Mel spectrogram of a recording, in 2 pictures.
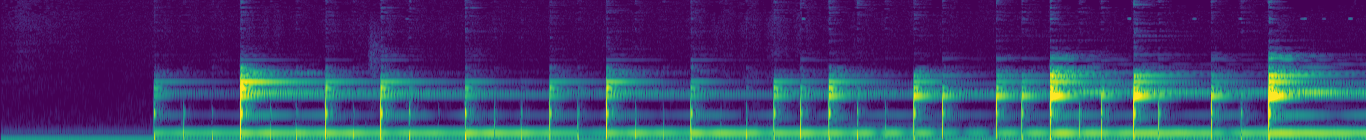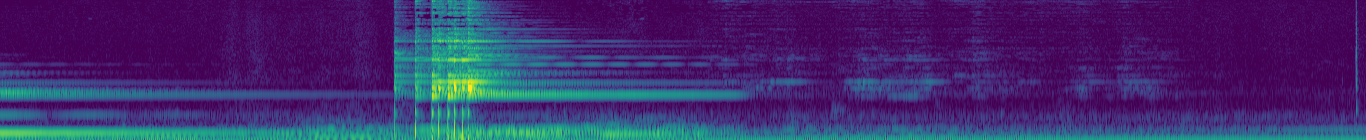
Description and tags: Kochtopf Groove
I was making noodles :)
